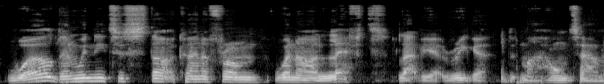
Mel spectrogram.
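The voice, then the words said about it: Funny Latvian accent. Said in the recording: “got this funny accent going on.”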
